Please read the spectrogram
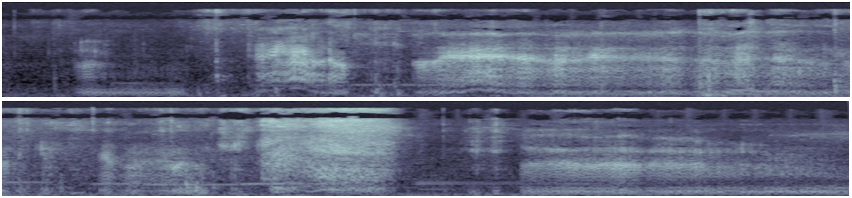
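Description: Black cat growling and hissing, in rising and falling stretches starting about a second in, as another cat paws at it in a scuffle.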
